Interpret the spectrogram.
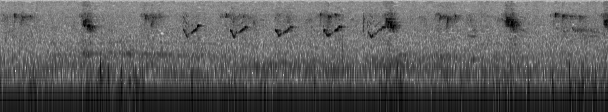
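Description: Faint bird calls: scattered short high chirps, with a run of five quick notes that dip and rise in pitch around the middle.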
